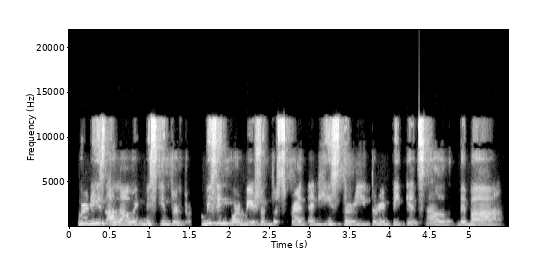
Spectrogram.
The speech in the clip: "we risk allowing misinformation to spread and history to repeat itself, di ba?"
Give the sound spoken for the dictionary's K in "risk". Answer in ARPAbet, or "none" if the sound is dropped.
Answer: none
